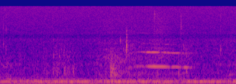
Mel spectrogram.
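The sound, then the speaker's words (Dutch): A single drawn-out cat meow, fairly faint and rising slightly in pitch, heard over a steady low background hum with no talking. “Taxi, de kat wil er ook in.”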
